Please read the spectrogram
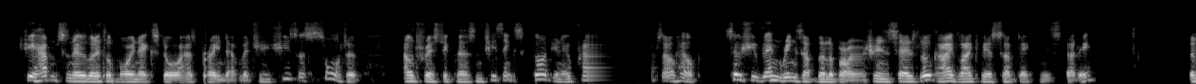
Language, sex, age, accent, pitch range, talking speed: English, male, 60-79, British, 125-195 Hz, 235 wpm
